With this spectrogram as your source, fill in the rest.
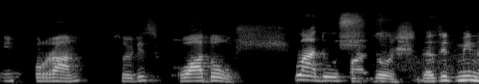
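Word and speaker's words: קדוש: Qadosh. Kadosh. Qadosh. Not kha. Not kha. Kha gives khet. Khet gives kha sound. And kap gives ka sound. Ka. But it is a qua. Qadosh. Like Q in Quran.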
